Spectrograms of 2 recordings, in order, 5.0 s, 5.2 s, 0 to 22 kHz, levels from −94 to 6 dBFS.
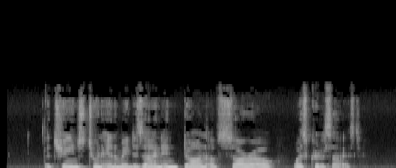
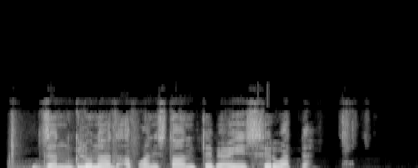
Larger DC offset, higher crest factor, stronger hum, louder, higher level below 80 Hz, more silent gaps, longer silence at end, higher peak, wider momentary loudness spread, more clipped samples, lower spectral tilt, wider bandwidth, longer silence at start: neither; about the same, 14 dB vs 18 dB; neither; second, -24 LUFS vs -17 LUFS; second, -70 dBFS vs -60 dBFS; neither; second, 0.45 s vs 0.85 s; second, -12 dBFS vs -2 dBFS; second, 11 LU vs 17 LU; neither; about the same, -5 dB/octave vs -5 dB/octave; first, 11.5 kHz vs 9.4 kHz; first, 0.55 s vs 0.1 s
